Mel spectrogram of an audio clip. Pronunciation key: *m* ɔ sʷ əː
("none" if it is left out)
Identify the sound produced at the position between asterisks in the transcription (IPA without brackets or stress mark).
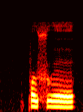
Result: p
